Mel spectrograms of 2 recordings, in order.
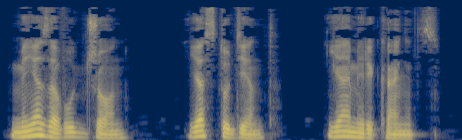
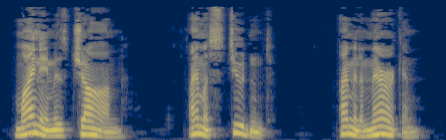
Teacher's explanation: contrasting the falling intonation of the following Russian statements with the rising intonation of their English counterparts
